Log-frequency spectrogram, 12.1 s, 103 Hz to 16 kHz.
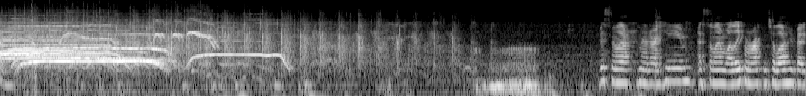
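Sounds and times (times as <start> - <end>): long held whoops: 0.0 - 4.5
crowd applauding: 0.0 - 8.1.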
